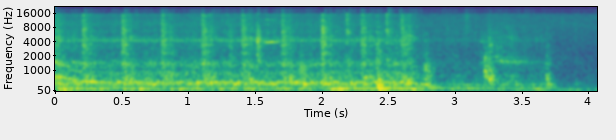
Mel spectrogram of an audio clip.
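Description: A Juki sewing machine stitches a seam on a reversible tote bag, its rapid rhythmic needle clatter running close and steady before slowing and stopping near the end.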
